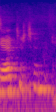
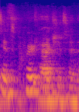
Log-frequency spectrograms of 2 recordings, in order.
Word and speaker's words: Cajetan: And he said, so again, this is Cajetan saying. – Is it Cajetan? – Yeah, I've heard it pronounced Cajetan as well.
